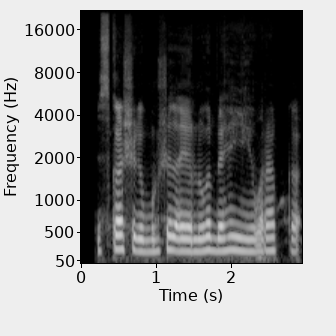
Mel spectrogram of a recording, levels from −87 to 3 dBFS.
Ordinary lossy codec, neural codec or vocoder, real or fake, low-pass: none; codec, 44.1 kHz, 7.8 kbps, Pupu-Codec; fake; none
